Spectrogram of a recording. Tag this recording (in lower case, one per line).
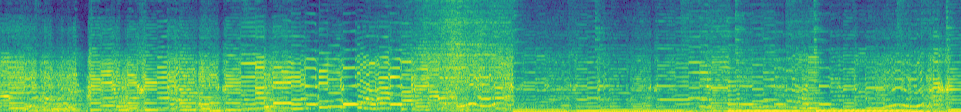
music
